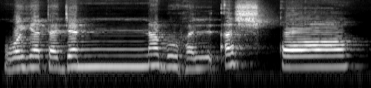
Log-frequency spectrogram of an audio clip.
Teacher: अल अश्क़ा में लाम को भी स्टॉप करना है, शीन को भी, शीन के ऊपर तफशी होगी और क़ाफ को आपने 2 काउंट कर लेना है।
